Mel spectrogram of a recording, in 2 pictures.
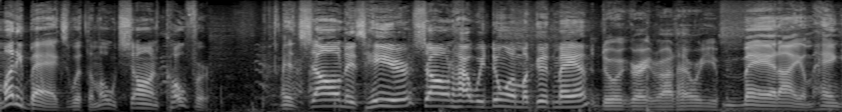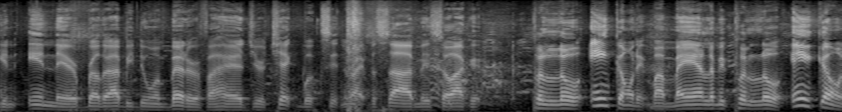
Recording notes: live from Monte De Rey Mexican Restaurant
